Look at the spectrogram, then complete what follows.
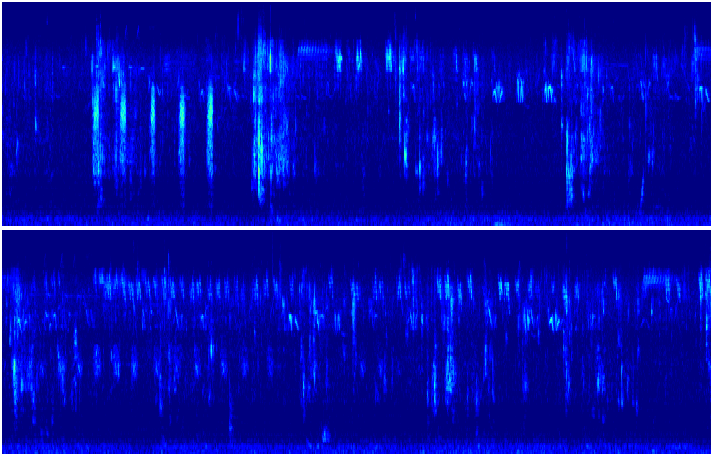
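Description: Wetland birds calling and singing: a dense run of short high chirps and trills, with several louder, sharper calls a few seconds in.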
